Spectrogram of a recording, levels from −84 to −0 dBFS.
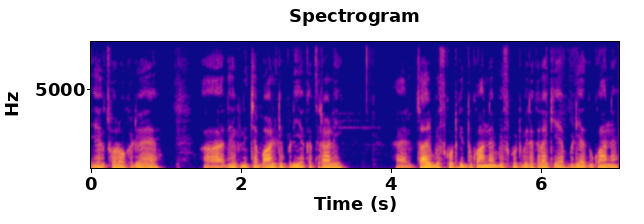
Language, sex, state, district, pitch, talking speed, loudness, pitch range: Rajasthani, male, Rajasthan, Nagaur, 120 Hz, 215 wpm, -18 LUFS, 115-130 Hz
